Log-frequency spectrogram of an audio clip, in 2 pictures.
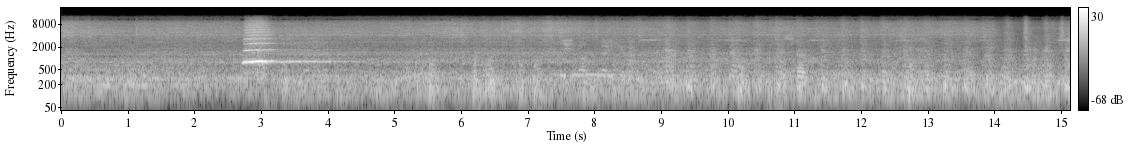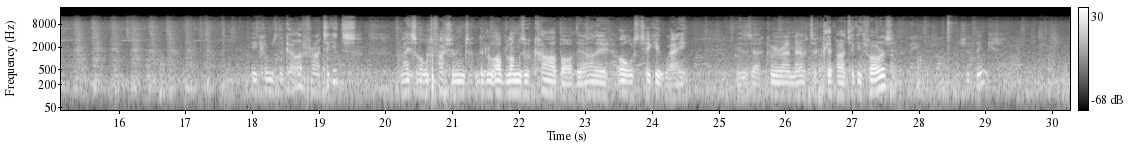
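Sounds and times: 
steam hissing from a steam train: 0.0 - 18.3
moving steam train rumbling: 0.0 - 30.2
steam train whistle blast: 2.7 - 4.5
speech: 18.0 - 24.6, 25.3 - 27.8, 28.8 - 29.3.

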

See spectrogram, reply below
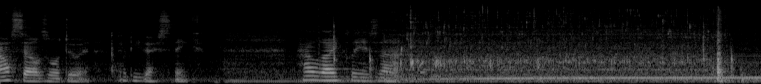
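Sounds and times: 
speech: 0.0 - 2.1, 3.0 - 4.8, 7.2 - 7.5
water running steadily from a water dispenser: 3.6 - 7.4.

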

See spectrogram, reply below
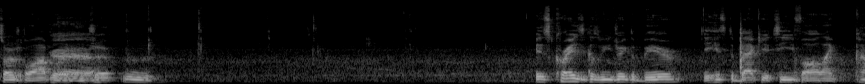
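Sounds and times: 
speech: 0.0 - 1.7, 5.4 - 8.6
person chewing a bite of apple pie: 1.2 - 5.4.

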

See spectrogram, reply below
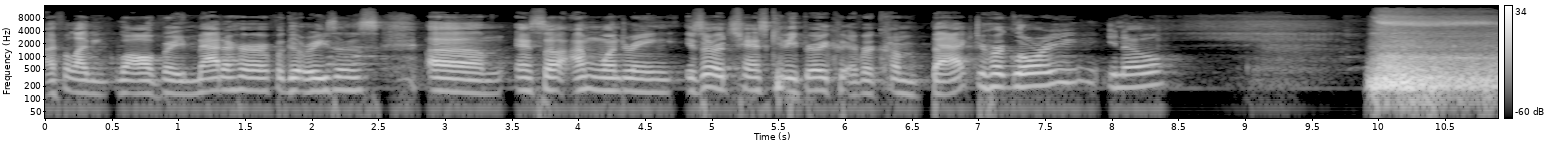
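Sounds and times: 
speech: 0.0 - 8.5
deep breath drawn into a microphone: 8.5 - 10.8.

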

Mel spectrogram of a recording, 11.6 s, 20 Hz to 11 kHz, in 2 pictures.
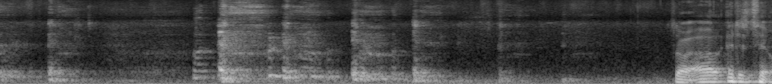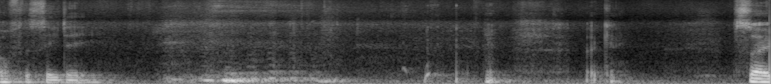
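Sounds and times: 
person coughing: 0.0 - 0.7, 1.5 - 4.4
throat clearing: 0.0 - 0.7, 1.5 - 4.4
speech: 5.1 - 6.7, 7.3 - 8.0, 11.4 - 11.5
laughter: 7.0 - 9.7.

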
